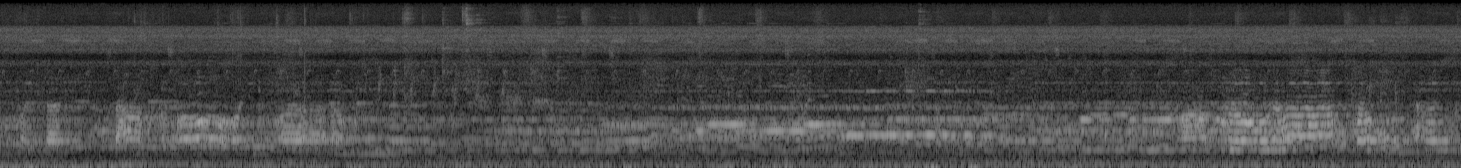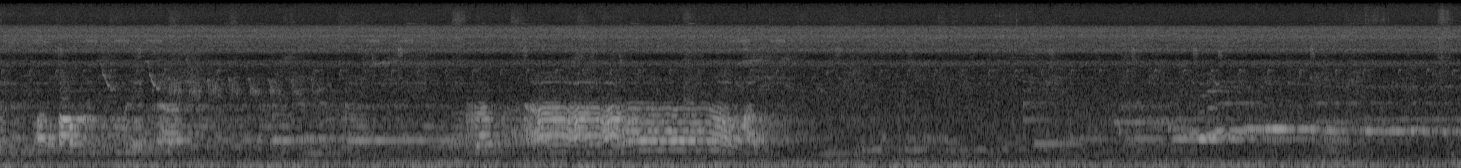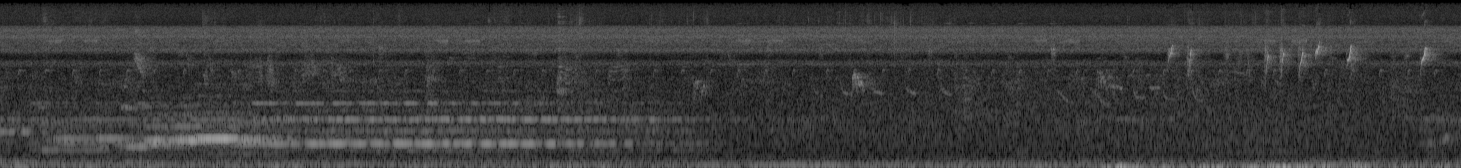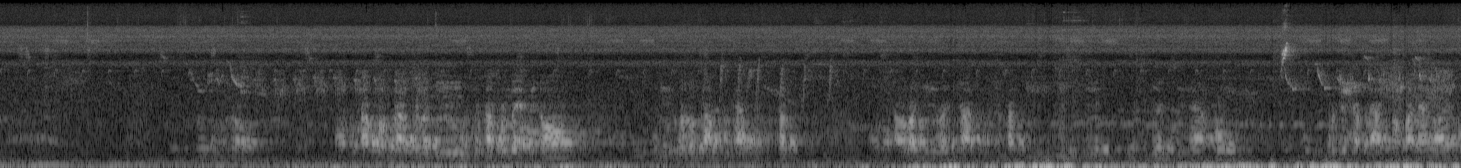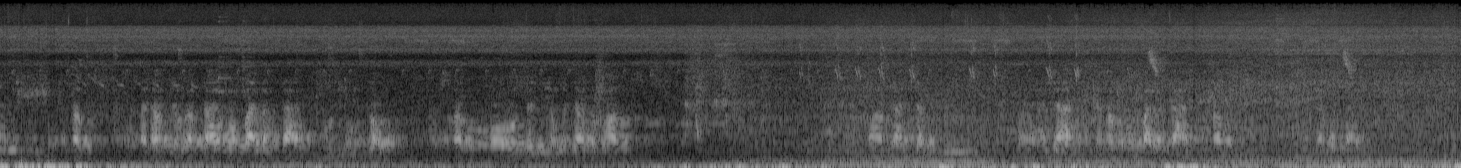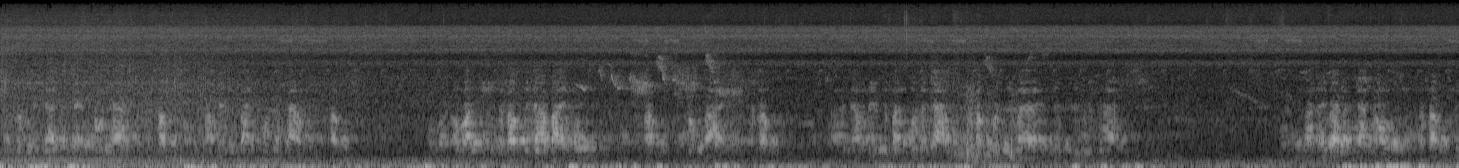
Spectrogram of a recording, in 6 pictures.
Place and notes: Tambon Hang Dong, Amphoe Hot, Chang Wat Chiang Mai, Thailand - Fahrender Händler Chom Thong bei Puh Anna
A pedler driving by in some distance from Puh Annas guesthouse, resonating nicely in the natural sounds of the surrounding.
